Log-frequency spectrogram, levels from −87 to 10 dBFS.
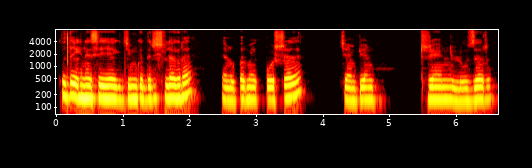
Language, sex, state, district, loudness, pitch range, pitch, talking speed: Hindi, male, Chhattisgarh, Raigarh, -14 LUFS, 155-170 Hz, 160 Hz, 160 wpm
